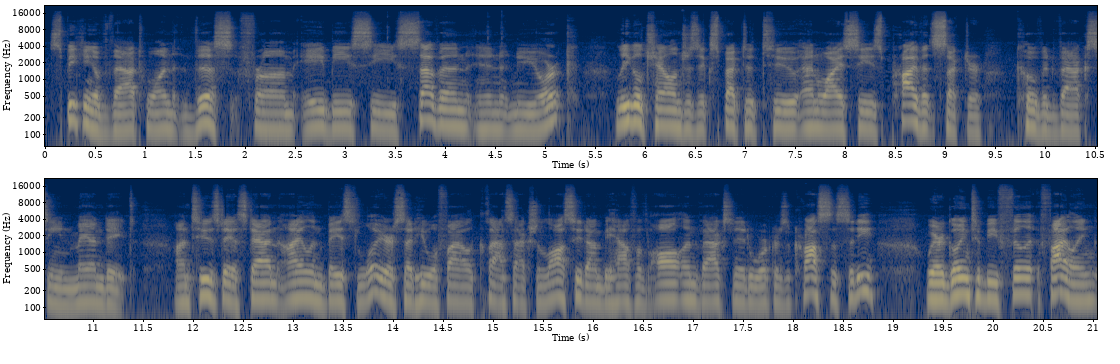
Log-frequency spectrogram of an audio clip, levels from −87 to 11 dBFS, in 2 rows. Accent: American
